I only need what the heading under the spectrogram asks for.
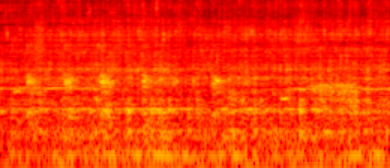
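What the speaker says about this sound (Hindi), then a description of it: "एक और इनके लिए पानी का ड्रिंकर जो पहले था उसे अब भर रहे हैं" Water pours steadily from a container into a chicken drinker, a continuous gushing and splashing at close range, moderately loud.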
